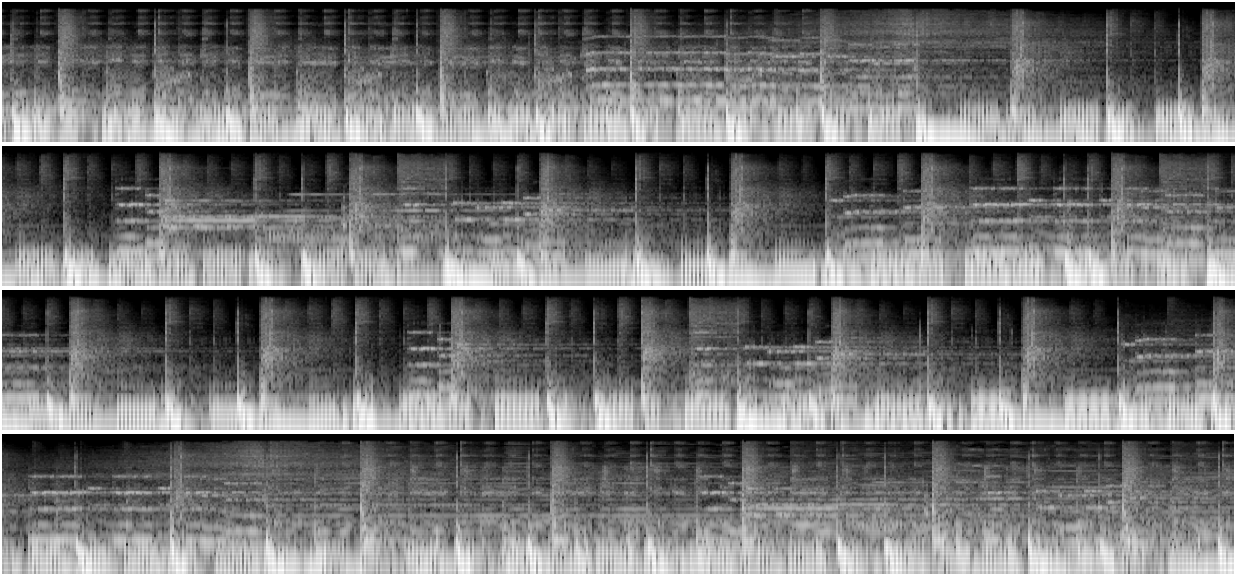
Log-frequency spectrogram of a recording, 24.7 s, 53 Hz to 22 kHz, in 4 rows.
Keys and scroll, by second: 0.7 Tab, 3.5 3, 5.2 x, 6.9 Tab, 12.9 0.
